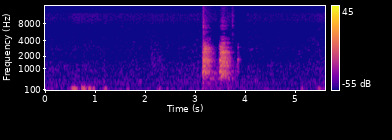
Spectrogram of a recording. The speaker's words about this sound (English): A dog in the background. You know, we don't hear it that loud. I don't think. So you don't. Sounds pretty loud to me. It may sound loud to y'all, but it doesn't sound loud on our mics.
